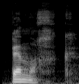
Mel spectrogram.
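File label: "beannachd", Scottish Gaelic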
